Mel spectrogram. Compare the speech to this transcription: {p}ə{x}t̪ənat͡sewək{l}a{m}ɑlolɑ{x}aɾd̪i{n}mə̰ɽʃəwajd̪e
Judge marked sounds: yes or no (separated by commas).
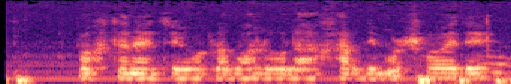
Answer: yes, yes, no, no, yes, no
